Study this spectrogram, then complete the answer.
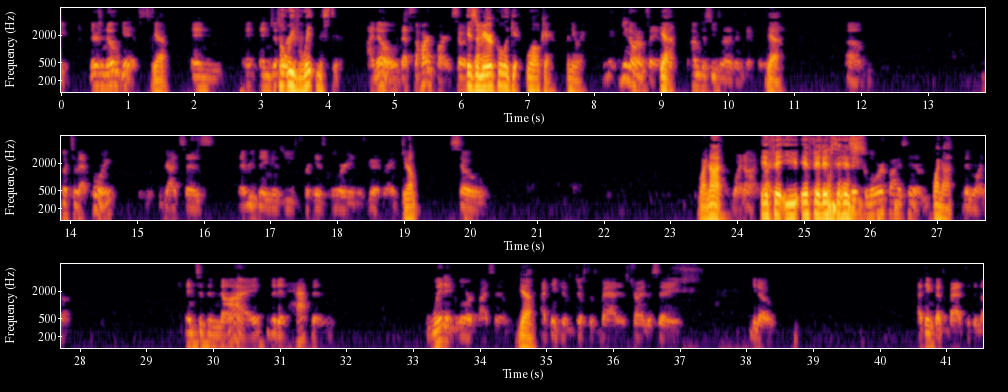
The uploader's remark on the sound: We had some technical difficulties that will be fixed in upcoming episodes!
